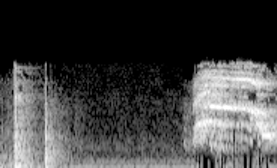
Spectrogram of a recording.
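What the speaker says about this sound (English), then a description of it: "Why'd you scream?" A woman's scream in an old radio drama, a sustained high shrill cry lasting over a second near the end, preceded by two sharp knocks or thuds and a low steady hum.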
